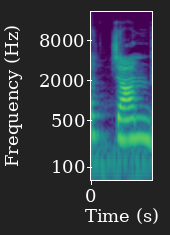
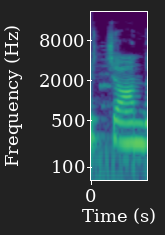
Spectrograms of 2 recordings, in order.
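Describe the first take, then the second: First: चांद wrongly said with a clear न before द; full N sound. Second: चांद with आ through the nose, no separate न; nasalised vowel. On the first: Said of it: "अनुस्वार की तरह चांद नहीं". (चांद में न् की साफ़ आवाज़) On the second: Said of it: "मतलब नाक का यूज़". (चांद का आ नाक से, न् के बिना) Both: Shown as a demonstration.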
